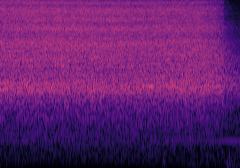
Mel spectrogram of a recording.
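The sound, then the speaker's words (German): Carbonation forming in beer at a small village brewery: a loud, steady, airy hiss like escaping gas that holds level throughout and drops away in the final moment. “Da bildet sich schon die Kohlensäure.”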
